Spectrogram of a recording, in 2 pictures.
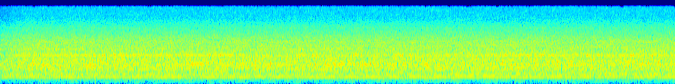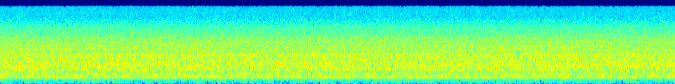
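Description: A steady, unchanging hiss with faint steady hum tones beneath it, fading in at the start.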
